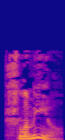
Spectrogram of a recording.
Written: schlemiel

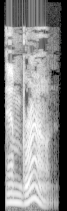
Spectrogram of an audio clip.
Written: embrown

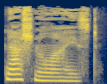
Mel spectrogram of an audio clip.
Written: nationalized

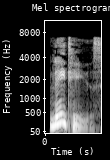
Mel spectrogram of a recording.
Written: nates

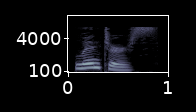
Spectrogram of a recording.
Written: linters

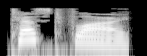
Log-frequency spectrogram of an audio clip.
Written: test-fly

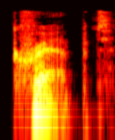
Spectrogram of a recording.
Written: crept

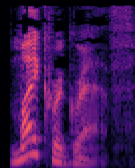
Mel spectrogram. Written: micrograph

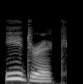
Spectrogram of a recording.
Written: eadric

